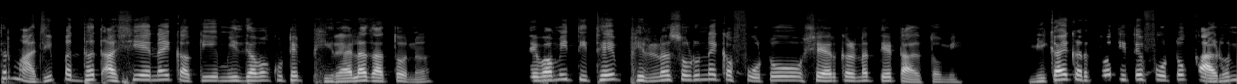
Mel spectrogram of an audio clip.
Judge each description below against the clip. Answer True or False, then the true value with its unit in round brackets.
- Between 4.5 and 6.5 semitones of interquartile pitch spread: True (5.1 semitones)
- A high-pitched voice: False (180 Hz)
